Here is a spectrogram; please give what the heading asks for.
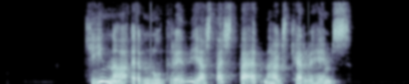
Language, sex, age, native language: Icelandic, female, 50-59, Icelandic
